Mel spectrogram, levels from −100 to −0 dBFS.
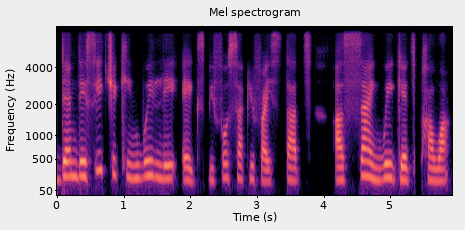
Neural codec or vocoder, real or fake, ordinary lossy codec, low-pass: codec, 16 kHz, about 1 kbps, DyCAST, with the encoder's durations; fake; none; 7.2 kHz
